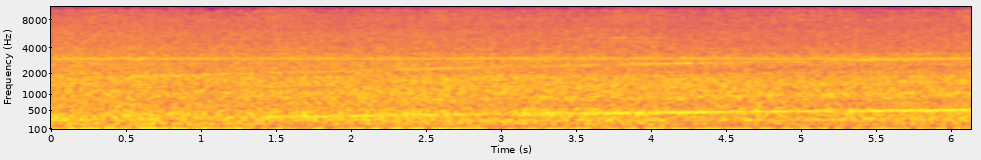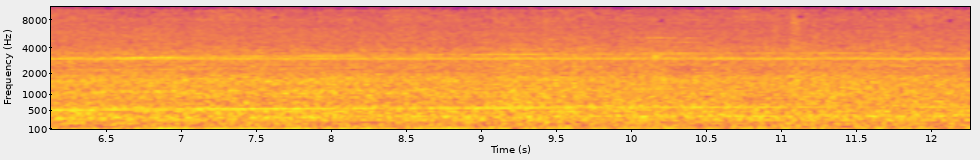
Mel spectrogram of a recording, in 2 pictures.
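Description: A bus engine whine slowly rises in pitch as the bus speeds up.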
